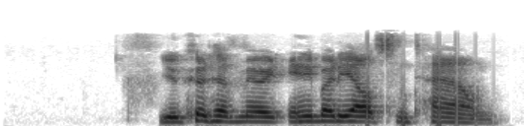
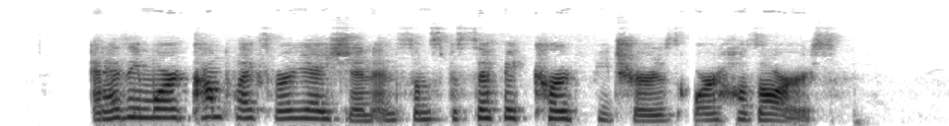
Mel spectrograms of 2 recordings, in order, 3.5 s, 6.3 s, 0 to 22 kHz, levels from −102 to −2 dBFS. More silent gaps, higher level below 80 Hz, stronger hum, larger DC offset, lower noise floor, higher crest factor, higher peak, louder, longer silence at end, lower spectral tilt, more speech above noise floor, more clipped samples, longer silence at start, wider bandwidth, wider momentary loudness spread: neither; first, -52 dBFS vs -68 dBFS; neither; neither; about the same, -83 dBFS vs -85 dBFS; about the same, 16 dB vs 18 dB; about the same, -4 dBFS vs -2 dBFS; about the same, -18 LUFS vs -18 LUFS; second, 0.2 s vs 0.9 s; about the same, -5.5 dB/octave vs -5.5 dB/octave; about the same, 66 dB vs 67 dB; neither; first, 1.05 s vs 0.6 s; about the same, 7.4 kHz vs 7.6 kHz; second, 9 LU vs 12 LU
